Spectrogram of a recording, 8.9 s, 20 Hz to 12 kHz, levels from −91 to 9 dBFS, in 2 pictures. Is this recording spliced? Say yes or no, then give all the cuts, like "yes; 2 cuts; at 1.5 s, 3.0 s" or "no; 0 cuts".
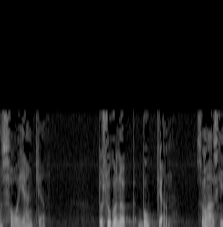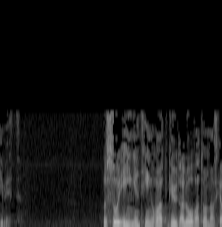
no; 0 cuts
